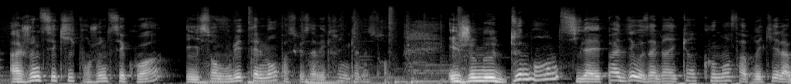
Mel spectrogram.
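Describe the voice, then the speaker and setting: Chatty young French man, mellow voice. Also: mid-range voice. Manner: chatty, thinks aloud, hesitant. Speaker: youtuber. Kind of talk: casual vlog chat.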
